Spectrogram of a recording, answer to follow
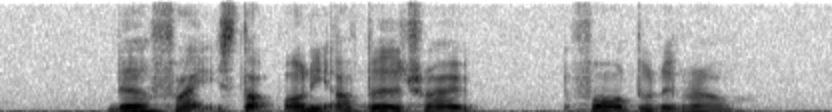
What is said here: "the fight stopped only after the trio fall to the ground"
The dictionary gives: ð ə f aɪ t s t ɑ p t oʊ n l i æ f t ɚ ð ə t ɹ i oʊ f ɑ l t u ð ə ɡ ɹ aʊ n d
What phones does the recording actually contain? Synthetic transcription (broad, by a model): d ə f aɪ t s t ɑ p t oʊ n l i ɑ f t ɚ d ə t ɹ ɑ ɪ f ɑ t u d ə ɡ ɹ aʊ n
